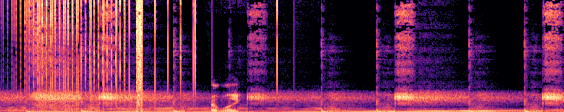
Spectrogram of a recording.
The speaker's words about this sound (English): And the file was corrupted, and my conversation was nothing more than bad static and clicks. But how the audio ended had me shook.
